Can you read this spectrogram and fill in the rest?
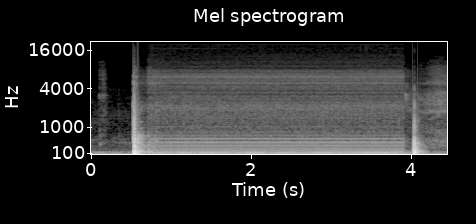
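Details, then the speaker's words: Old guitar amp with no grounding pin or noise suppression, plugged into grid power as a baseline: a click, then a steady low buzz with faint overtones for about three seconds, then another click; the slight expected mains hum. "All right, so slight hum, and if you watched any of my videos before on this particular thing, that should not be a surprise."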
